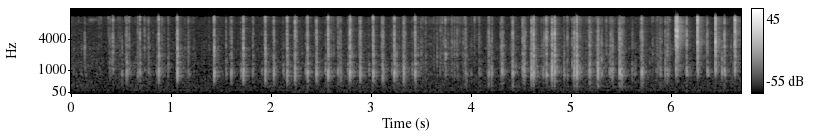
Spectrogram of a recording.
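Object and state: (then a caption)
Plastic game controller. A hollow grey-black plastic Xbox controller is held in both hands while its buttons and sticks are clicked with thumbs and fingertips. About 35 quick, dry, bright plastic clicks come in a rapid, uneven stream with no low rumble, growing a little louder toward the end.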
